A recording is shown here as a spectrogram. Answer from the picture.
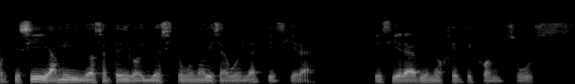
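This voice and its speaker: With monotone, flat intonation, a man talks at a fairly quick pace in a fairly low pitch. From central Mexico. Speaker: podcast co-host. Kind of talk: casual chat.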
